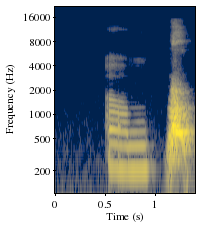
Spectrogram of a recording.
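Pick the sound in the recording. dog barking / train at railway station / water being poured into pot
dog barking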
